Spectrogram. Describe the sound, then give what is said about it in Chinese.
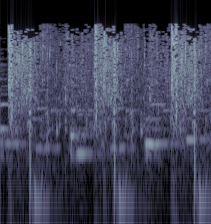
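Feet stomping in a large puddle on a road, sending up three loud, splashy bursts of water at a steady rhythm, with wet sloshing and dripping filling the gaps between them. “皮皮又重重的踩了一下，水花溅起来了。”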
